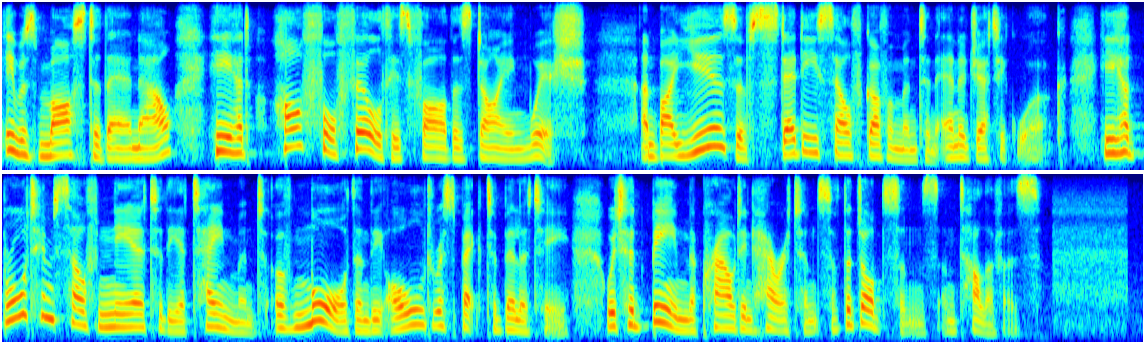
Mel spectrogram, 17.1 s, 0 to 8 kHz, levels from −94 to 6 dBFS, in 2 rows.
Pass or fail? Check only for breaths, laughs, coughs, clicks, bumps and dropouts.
pass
